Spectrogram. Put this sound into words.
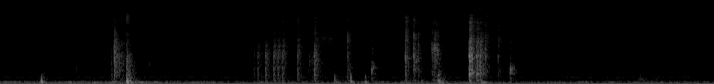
its just a recording of myself siting on a plastic chair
